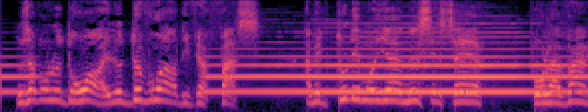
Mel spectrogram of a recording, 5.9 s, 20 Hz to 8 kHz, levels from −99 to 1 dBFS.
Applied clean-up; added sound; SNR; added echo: none; Wind instrument, woodwind instrument; -3 dB; none.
